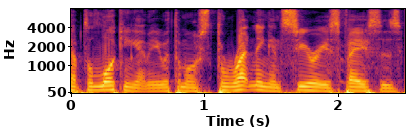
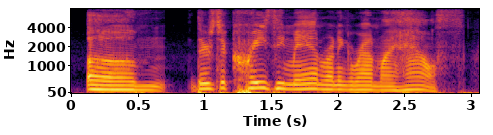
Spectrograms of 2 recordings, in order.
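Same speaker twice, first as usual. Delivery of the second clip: higher-pitched imitation of a kid fibbing; lightly voiced kid on the phone; cousin's put-on phone voice; 4 semitones higher than usual. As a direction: act out a child making up an emergency call. Cousin's quick excuse to 911.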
